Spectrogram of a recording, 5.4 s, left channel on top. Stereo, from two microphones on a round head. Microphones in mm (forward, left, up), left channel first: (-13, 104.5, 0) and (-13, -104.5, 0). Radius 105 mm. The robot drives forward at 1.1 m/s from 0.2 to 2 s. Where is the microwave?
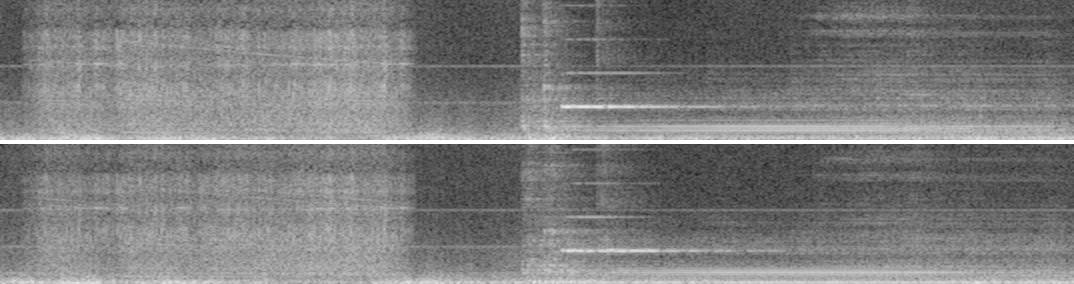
75° left (ahead or behind), 2.5 m.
